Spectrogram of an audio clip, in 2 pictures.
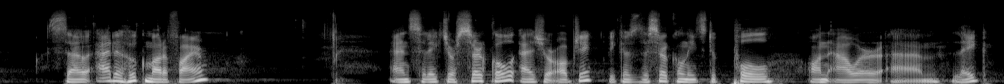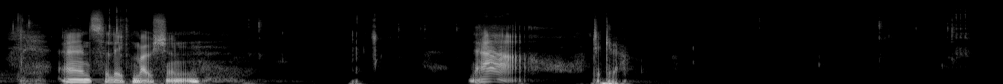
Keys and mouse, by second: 0.9-3.5 drag, 4.8-6.7 drag, 10.3-12.2 drag, 13.5-15.2 middle drag, 15.2 z, 17.7-18.6 drag, 19.2-19.8 middle drag.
